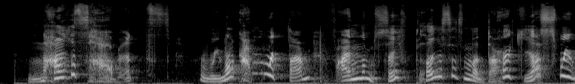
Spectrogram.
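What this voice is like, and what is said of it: Gollum character voice impression. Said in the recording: “his Gollum impression ... Oh my God, it's so good.”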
